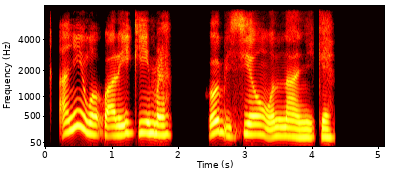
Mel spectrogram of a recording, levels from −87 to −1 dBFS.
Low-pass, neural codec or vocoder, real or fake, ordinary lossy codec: 7.2 kHz; codec, 16 kHz in and 24 kHz out, 0.9 kbps, LongCat-Audio-Codec, four codebook decoder; fake; none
